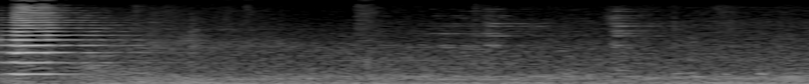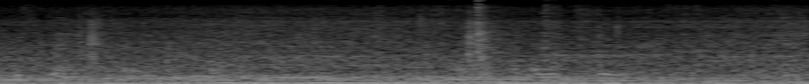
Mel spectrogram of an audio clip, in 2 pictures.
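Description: A car engine hums as the car rolls slowly forward over paving.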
